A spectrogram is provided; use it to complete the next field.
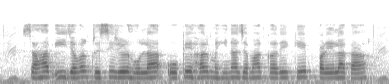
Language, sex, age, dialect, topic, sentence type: Bhojpuri, female, 31-35, Western, banking, question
